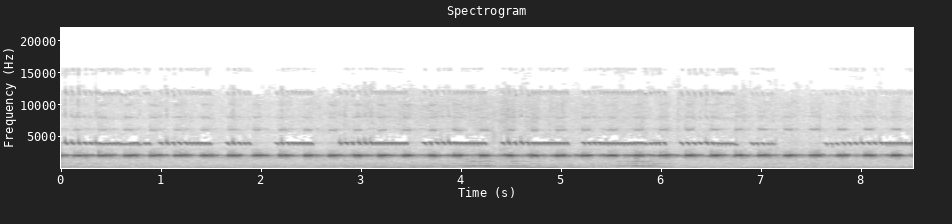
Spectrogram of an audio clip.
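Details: Frogs calling at dusk by the Cooks River in Marrickville, a steady run of short pulsed notes repeating about four times a second, with a second higher pulsing line above and a low droning hum beneath.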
